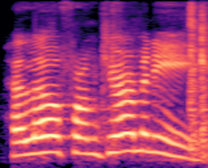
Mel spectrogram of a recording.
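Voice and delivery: normal talking voice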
